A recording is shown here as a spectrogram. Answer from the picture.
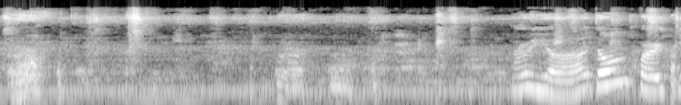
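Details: Two Shih Tzus playing, a gray one-year-old named Arya Stark and her five-year-old mother Reneesme; high wavering whines and squeals in short bursts, rising and falling, with music and a person talking.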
